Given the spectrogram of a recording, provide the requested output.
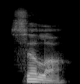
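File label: "cellar", Australian English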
